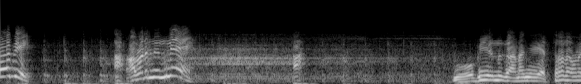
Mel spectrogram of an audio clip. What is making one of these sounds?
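A scooter engine putters as it approaches and stops.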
